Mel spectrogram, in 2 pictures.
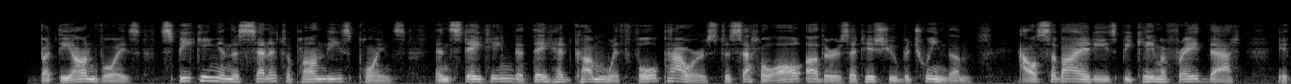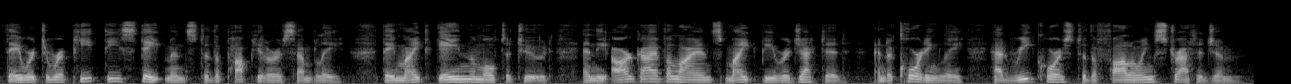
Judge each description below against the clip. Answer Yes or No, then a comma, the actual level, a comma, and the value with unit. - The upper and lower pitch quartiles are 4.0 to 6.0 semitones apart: Yes, average, 4.3 semitones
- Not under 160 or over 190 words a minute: No, average, 145 wpm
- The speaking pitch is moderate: No, low, 110 Hz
